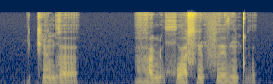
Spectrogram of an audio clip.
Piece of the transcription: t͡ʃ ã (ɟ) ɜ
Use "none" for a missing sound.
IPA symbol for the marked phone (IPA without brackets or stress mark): ɡ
